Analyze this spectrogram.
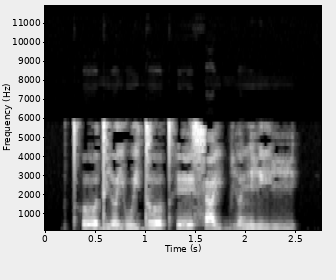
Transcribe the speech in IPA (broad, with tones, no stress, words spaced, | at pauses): t̪ʰɤː˩˧di˩ə̯juː˧˥j dɤː˥˨t̪ʰeː˩˧sa˩jbi˩˧ə̯ niː˧jiː˧˩t̚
